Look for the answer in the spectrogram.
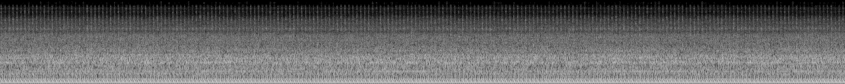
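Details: Troy-Bilt push mower, 550EX single-cylinder engine, after a cylinder head swap for a stripped spark plug hole and a valve cover leak fix. Steady, even drone with no knocks, misses or surging; runs normally.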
